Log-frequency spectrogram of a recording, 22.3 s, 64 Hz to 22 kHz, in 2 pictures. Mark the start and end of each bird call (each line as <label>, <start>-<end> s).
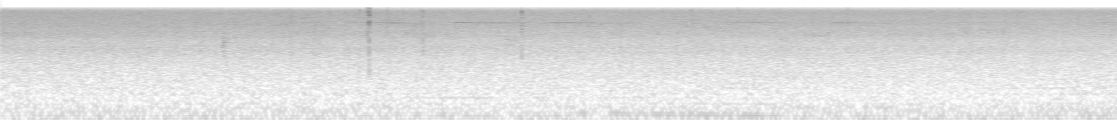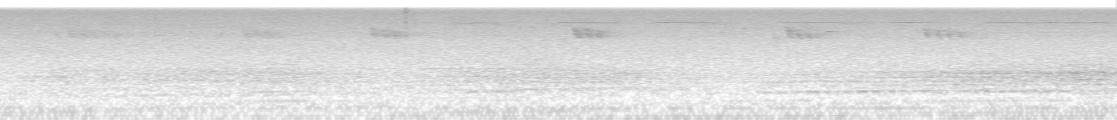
American Goldfinch (Spinus tristis), 13.3-21.0 s
Cedar Waxwing (Bombycilla cedrorum), 16.0-22.3 s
